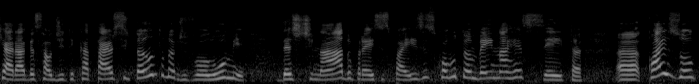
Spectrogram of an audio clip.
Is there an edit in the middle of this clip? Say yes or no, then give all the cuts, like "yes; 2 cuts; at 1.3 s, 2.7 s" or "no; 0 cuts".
yes; 2 cuts; at 1.3 s, 1.8 s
